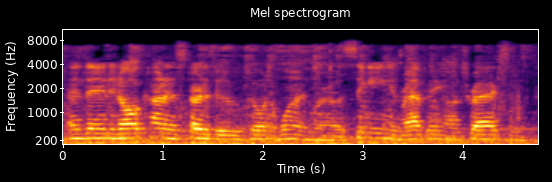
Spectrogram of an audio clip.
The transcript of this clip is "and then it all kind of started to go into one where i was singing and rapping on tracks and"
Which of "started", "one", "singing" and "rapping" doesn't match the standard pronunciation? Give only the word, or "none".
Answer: none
